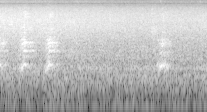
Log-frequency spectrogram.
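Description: A young wolf giving four short, whining yips: three in quick succession in the first second and one more about three seconds in, over a steady background hiss.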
